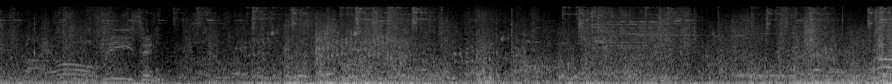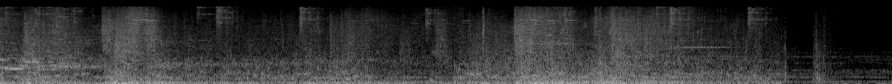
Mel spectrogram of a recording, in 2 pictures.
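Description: Spells crackle and explode in quick succession.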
